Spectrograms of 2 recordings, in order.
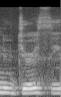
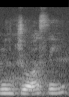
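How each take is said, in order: First: Said in the usual way. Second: New Jersey accent, "Jersey" said as "Joisey"; softer, lower New Jersey twang on "Jersey". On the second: Shown as a demonstration. Showing friends that New Jersey has an accent, New Jersey accent. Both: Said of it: "they got like an accent".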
